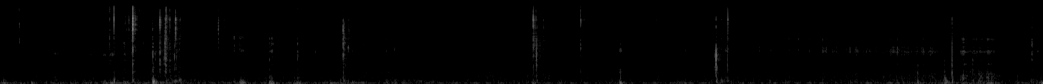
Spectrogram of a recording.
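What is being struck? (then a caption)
Bar of soap. A hand with long nails holds a solid blue glittery bar of soap while a utility knife blade carves crunchy chunks off it. About ten short, bright, crunchy clicks and snaps are spread across the quiet clip, with a faint gritty scraping near the end.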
